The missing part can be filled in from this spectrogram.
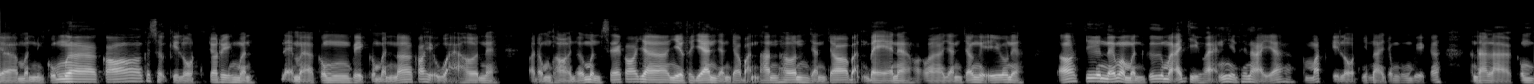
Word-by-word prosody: ờ, 85 -1 0
mình 80 -2 -2
cũng, 125 +9 +1
a, 125 -2 +6
có 130 +5 +2
cái 155 - -5
sự - - -5
kỷ - - -4
luật 85 0 -2
cho 105 - +1
riêng 105 -1 0
mình 85 -4 0 0.3
để - - -3
mà - - 0
công 100 0 -1
việc 95 - -1
của - - -5
mình 80 -1 -2
nó 115 +6 +2
có 125 - -1
hiệu 115 - -3
quả 85 - -3
hơn 100 0 -1
nè. 85 -3 -3 0.3
Và - - -6
đồng 80 +2 -3
thời 80 0 -2
nữa 75 - -2
mình 90 - +2
sẽ 110 +5 -1
có 125 +2 0
gia 110 -4 +4
nhiều 100 -1 +4
thời 90 - -6
gian 100 +1 +6
dành 80 - -2
cho - - -3
bản - - -4
thân 100 +1 0
hơn, 105 0 +1
dành 80 -1 -3
cho 105 +3 +2
bạn - - -4
bè 90 -1 +2
nè, 90 -1 +2
hoặc 85 0 -12
là 85 -2 -2
dành 85 0 -3
cho 95 - 0
người 110 - +1
yêu 110 +2 +2
nè. 110 - +1 0.4
Đó, 140 - +4
chứ 150 0 +4
nếu 130 -2 +5
mà - - +5
mình 95 -4 +2
cứ 135 +6 0
mãi 130 - +4
trì - - -2
hoãn 95 +6 -2
như 135 - +1
thế 130 - -5
này 80 -11 0
á, 115 - -2 0.2
mất 100 - -5
kỷ - - -5
luật - - -5
như - - -8
này - - -4
trong 90 - -9
công 95 +1 -9
việc - - -8
á, - - -4 0.3
thành - - -5
ra 90 +1 +1
là 80 -3 -1
công 100 +3 -6
100 Hz, 305 wpm, -25 LUFS, 85-110 Hz, 0.4 s, a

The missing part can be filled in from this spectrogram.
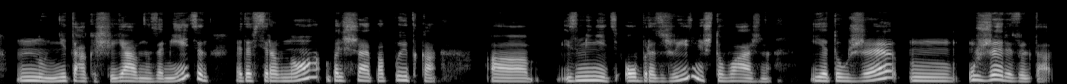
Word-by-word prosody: ну, 180 -3 +1
не 155 +4 0
так 155 -1 -3
еще 140 - -5
явно 150 -3 +2
заметен, 160 - 0 0.3
это 170 +1 +2
всё 170 +1 -2
равно 170 - +2
большая 180 -2 0
попытка, 170 +4 -3 0.5
а, 150 -2 +3 0.3
изменить 185 -2 +1
образ 165 -3 +2
жизни, 200 - 0
что 165 -3 -3
важно, 150 -4 -2 0.4
и 175 - -3
это 170 0 +3
уже, 175 - +3
м, 165 -2 -2
уже 205 +2 +3
результат. 145 -4 -5
165 Hz, 130 wpm, -20 LUFS, 155-180 Hz, 0.5 s, а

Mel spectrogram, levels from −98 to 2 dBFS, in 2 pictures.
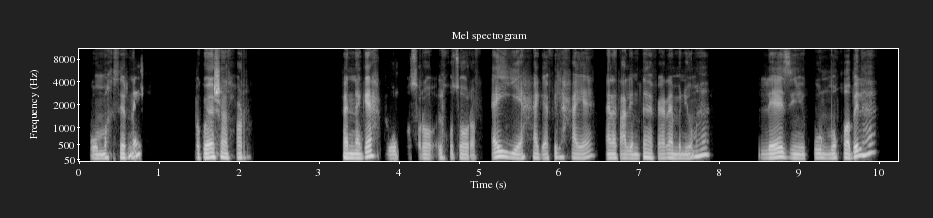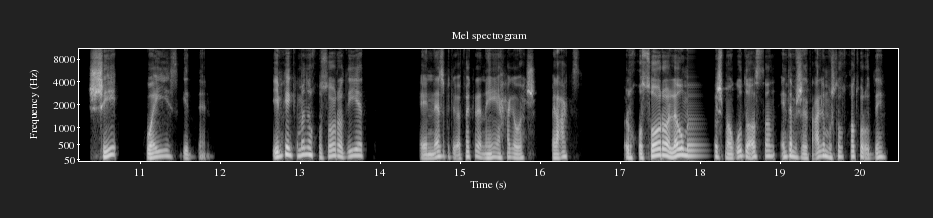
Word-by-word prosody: وما 105 +1 +1
خسرناش، 115 -1 0 0.7
ما - - 0
كنّاش 130 +2 +8
هنتحرك." 120 +2 -1 1.1
فالنجاح 115 +8 +5
والخسران 105 0 -4
الخسارة 110 -3 -2
في - - -22 0.2
أي 130 -6 +3
حاجة 115 -3 -2
في 105 - -8
الحياة، 125 +3 -2
أنا 110 - +3
اتعلمتها 110 +2 0
فعلًا 110 +1 -1
من 105 -1 -1
يومها، 160 - 0 0.6
لازم 115 +2 +3
يكون 110 +2 -2
مُقابلها 140 - +2 0.4
شيء 175 +8 +4 0.4
كويس 145 +6 0
جدًا. 120 +4 -10 0.8
يمكن 155 +10 +4
كمان 185 +2 -1
الخسارة 170 -4 -1
دِيّة 165 +6 -2 0.7
الناس 105 +10 -1
بتبقى 135 - -7
فاكرة 145 0 -3
إن 110 - -6
هي 120 +3 -1
حاجة 125 0 -6
وحشة، 110 +3 -2 0.2
بالعكس 140 +7 -3 0.6
الخسارة 155 +11 +4
لو 170 +8 +6 0.4
مش 145 -3 +3
موجودة 145 +8 +1
أصلًا 155 +2 -3
أنت 145 +4 +1
مش 130 -6 +1
هتتعلم 130 - -1
ومش 125 - -2
هتاخد 145 -1 -5
خطوة 150 - -1
لقدّام. 135 +3 -4
125 Hz, 140 wpm, -23 LUFS, 110-150 Hz, 1.1 s, كنّاش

